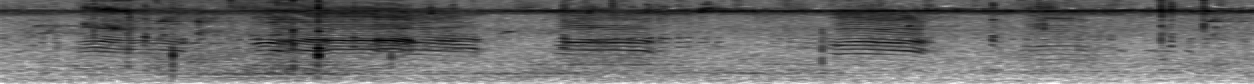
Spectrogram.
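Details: A pair of purple swamphens changing over at the nest: several quavering, wobbling squawks, softer and more ragged than before, some overlapping with clicks, over a steady background hiss.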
